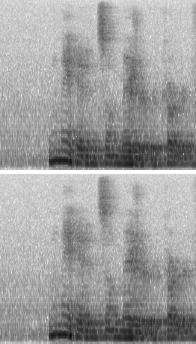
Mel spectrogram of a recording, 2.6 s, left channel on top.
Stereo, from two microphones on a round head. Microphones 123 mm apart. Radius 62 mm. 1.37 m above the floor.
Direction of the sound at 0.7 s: Centre (ahead or behind).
